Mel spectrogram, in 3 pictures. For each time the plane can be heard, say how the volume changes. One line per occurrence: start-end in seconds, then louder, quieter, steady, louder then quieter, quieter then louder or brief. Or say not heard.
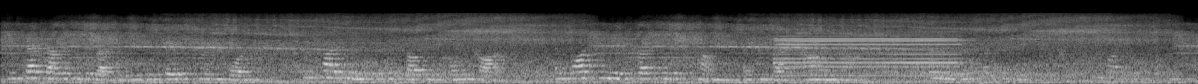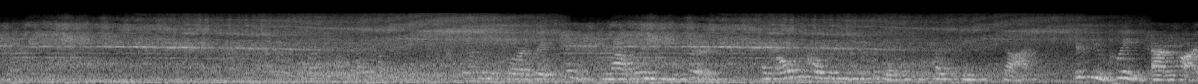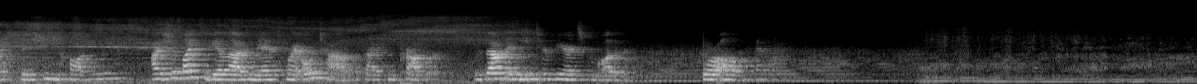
0.0-35.9 quieter.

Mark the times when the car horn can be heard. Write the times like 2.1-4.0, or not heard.
7.7-9.6.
